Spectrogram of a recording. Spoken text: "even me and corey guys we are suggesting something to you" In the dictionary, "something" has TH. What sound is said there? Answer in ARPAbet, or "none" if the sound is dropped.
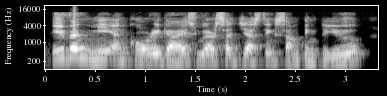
T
